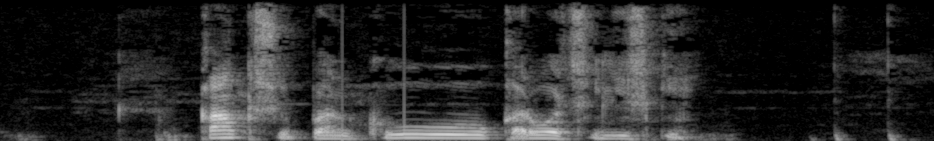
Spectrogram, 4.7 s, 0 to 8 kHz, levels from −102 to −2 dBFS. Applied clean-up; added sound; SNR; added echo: none; none; none; none.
